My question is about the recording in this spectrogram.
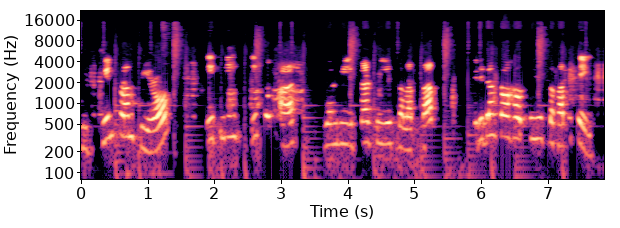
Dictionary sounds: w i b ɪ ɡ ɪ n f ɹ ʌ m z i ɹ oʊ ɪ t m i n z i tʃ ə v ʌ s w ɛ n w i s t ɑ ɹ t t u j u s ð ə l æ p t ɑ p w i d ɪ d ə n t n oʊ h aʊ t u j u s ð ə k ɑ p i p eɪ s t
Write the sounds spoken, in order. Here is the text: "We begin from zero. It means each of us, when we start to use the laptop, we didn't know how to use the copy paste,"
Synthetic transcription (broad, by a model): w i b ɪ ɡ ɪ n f ɹ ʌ m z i ɹ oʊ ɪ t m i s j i s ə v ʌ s w ɛ n w i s t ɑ ɹ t t u j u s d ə l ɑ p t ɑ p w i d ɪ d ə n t n oʊ h aʊ t u j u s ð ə k ɑ p i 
